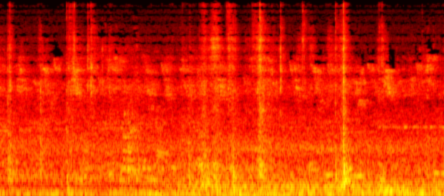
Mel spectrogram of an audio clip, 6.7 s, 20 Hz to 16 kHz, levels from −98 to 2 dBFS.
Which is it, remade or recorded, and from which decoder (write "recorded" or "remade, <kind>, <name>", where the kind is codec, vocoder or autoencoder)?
recorded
